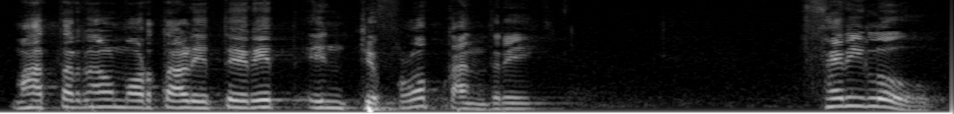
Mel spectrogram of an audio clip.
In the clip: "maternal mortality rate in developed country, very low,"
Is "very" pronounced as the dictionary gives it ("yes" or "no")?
no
